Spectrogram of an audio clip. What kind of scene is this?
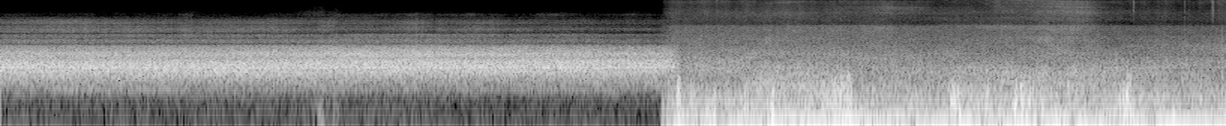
street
